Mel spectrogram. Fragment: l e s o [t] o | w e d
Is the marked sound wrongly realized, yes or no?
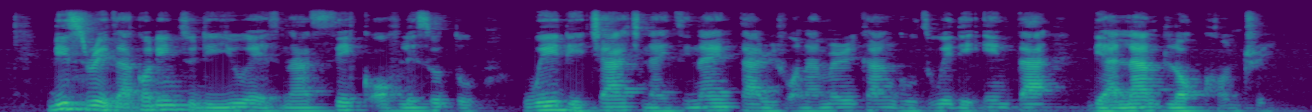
no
